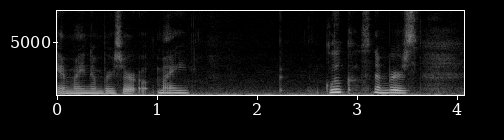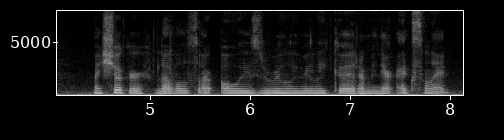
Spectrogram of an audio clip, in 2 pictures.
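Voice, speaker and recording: A woman hosting an eat-with-me video, chatting casually in an unhurried, halting way as she thinks aloud. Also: medium pitch, creaky, dark tone, slightly rough. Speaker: mukbang video host. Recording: faint background noise.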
